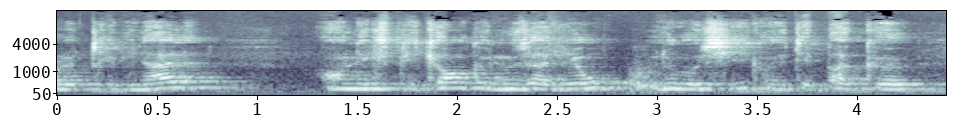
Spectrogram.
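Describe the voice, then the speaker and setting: Over noticeable background noise and audible room echo, a man speaks at a fairly slow pace in a high pitch with monotone, flat intonation. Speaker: activist, anti-glyphosate campaigner. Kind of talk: panel discussion.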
